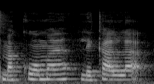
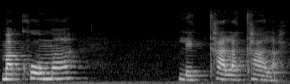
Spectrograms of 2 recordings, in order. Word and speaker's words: Makoma Lekalakala: So the two South African activists, Makoma Lekala, I don't want to butcher this name, I want to say it properly. Makoma Lekalakala, yes.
